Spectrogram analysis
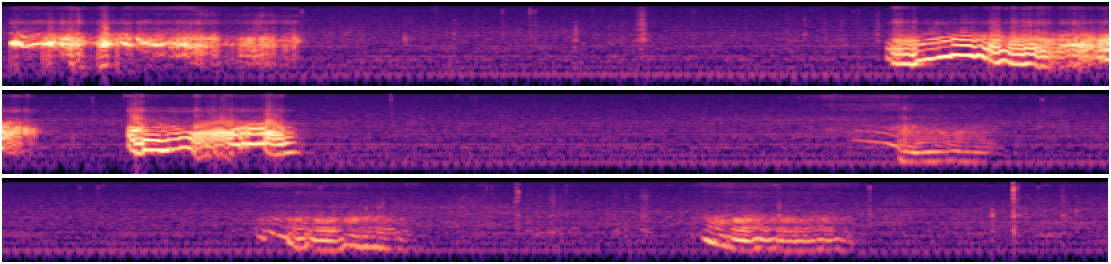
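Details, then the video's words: Sleeping Yorkshire Terrier snoring, a series of rough, rasping breaths in bursts about every two seconds, some louder and buzzier, others softer, with quiet pauses between. "約克夏 睡覺打呼"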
